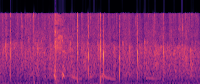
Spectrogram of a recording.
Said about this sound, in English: If you prayed that this morning, man, you can applaud the Lord. That's great.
